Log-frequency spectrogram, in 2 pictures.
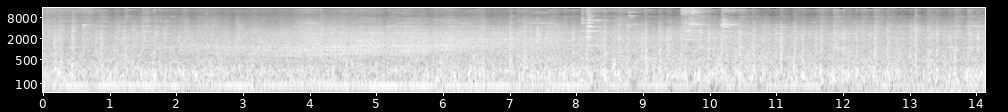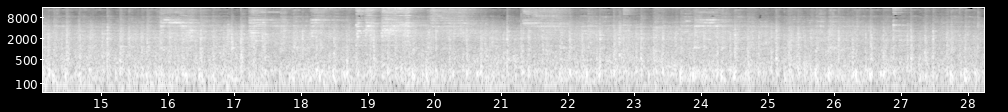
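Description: Train running by: a steady rumble with wheels clattering over rail joints as the lit passenger coaches pass. From about 8 s in, short high wheel squeals come several times.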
